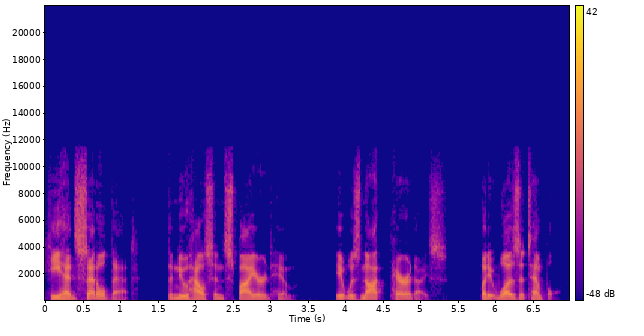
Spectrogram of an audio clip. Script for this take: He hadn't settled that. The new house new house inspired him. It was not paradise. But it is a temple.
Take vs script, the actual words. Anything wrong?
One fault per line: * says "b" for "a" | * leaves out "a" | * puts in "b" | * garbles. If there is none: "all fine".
* says "had" for "hadn't"
* leaves out "new house"
* says "was" for "is"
